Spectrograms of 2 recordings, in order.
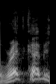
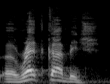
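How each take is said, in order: First: "Red cabbage?" rising high and unsure at the end; "Red cabbage?" with a doubtful upward lilt; unsure question. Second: Said in the usual way. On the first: Real, not acted. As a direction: ask "Red cabbage?" as if checking the name. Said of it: "Is that what you call it?". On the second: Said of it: "what do you call it?".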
